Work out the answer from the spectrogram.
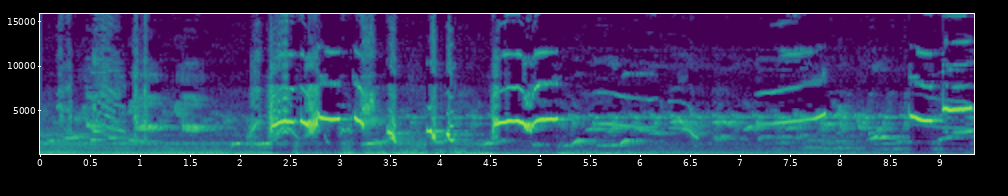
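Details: Oriental magpie-robin in full song, used to prompt other magpie-robins to sing: clear slurred whistles, some rising and falling, in bursts near the middle and end, with a steady low hum beneath.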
